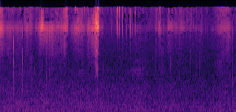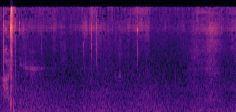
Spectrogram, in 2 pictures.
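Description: Handling noise as a handheld recorder is shifted from the left hand to the right hand: soft rubbing and scraping with two sharper bumps a few seconds apart, over a quiet, steady background hiss.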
